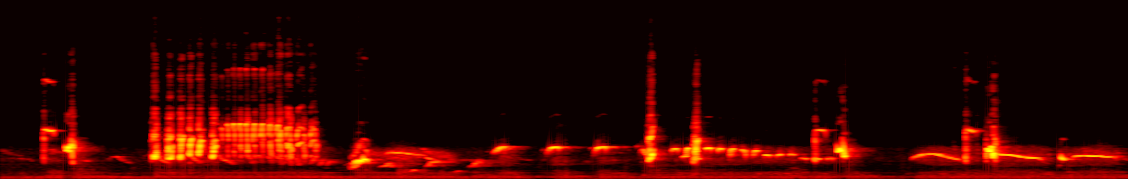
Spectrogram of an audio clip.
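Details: Spirited oriental magpie-robin, a tutor recording to make listless birds sing harder: rapid rattling chatter, buzzy trills, rich descending and rising whistles and repeated sharp notes in an almost unbroken stream.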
